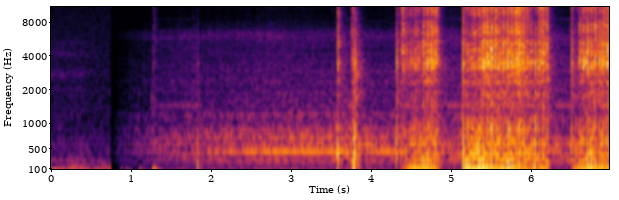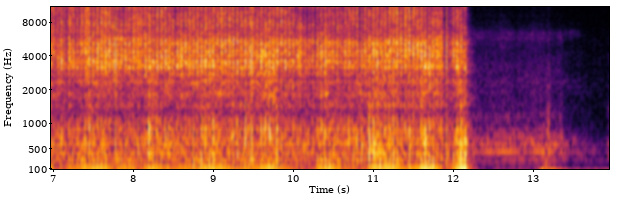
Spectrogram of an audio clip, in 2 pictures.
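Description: Stick-welding arc on preheated cast iron, run on AC with a cast iron welding rod: a few sharp clicks as the arc is struck about four seconds in, then a loud, steady crackling hiss over a low buzz. It breaks off briefly twice, then stops about twelve seconds in.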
